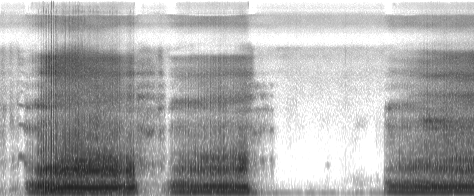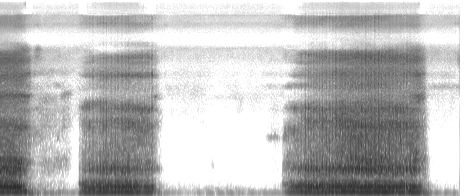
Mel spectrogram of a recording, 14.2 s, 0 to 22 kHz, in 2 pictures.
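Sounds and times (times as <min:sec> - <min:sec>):
big dog growling: 0:00.0 - 0:04.0, 0:05.8 - 0:07.7, 0:08.3 - 0:09.6, 0:11.4 - 0:13.6.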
